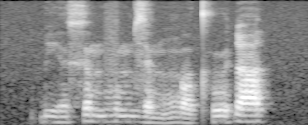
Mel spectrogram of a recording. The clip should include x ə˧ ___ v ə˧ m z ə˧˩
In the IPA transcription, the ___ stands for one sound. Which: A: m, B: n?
A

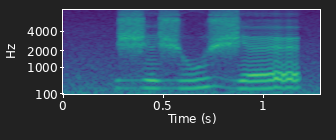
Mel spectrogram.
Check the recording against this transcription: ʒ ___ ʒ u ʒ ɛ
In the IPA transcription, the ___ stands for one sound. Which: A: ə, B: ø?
A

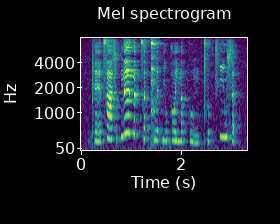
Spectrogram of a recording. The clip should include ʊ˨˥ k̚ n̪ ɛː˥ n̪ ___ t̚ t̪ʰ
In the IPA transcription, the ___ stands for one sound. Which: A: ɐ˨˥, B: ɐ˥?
B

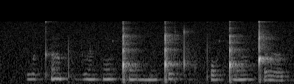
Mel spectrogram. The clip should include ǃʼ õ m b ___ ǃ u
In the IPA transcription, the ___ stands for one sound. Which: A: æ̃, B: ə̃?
B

